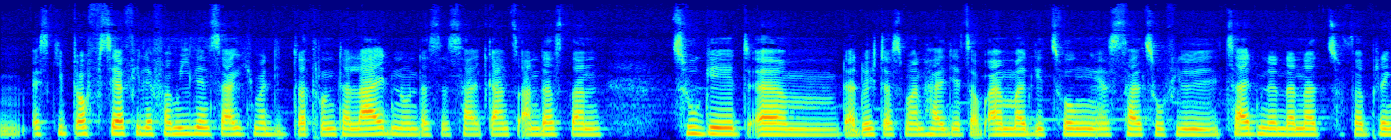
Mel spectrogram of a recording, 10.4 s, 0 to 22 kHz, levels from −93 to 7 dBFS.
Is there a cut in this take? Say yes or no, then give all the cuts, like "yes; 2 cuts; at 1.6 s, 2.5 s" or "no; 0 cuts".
no; 0 cuts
